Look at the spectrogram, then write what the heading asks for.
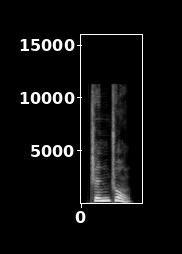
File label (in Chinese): "珍重", Chinese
